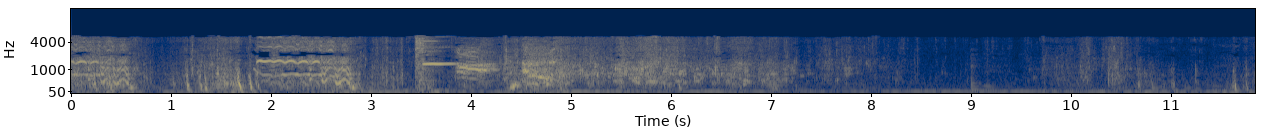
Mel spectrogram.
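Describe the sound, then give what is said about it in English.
A horse neighs loudly as a rider approaches on horseback, with hooves clattering beneath a dense, busy mix of sound that is strongest at the start and gradually grows quieter. “I see when Mordred rides up now in this next shot, and for the coup de grace.”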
